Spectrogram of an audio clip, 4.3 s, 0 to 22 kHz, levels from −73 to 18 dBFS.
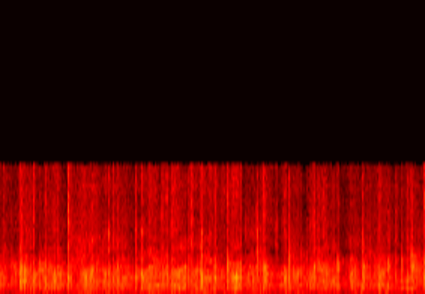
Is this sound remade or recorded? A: remade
